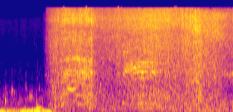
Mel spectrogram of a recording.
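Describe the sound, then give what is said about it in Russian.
Bubbles rising in murky water around a submerged man's face: a low rumble gives way after about a second to a steady, dense rushing and churning of water that carries on to the end. “перед лицом в мутной воде поднимаются пузыри.”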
